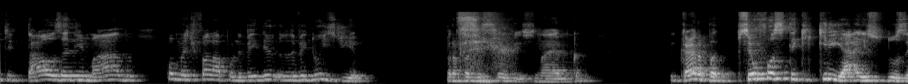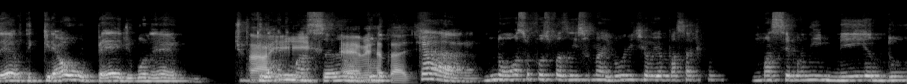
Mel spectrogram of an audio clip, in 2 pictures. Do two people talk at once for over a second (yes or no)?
yes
